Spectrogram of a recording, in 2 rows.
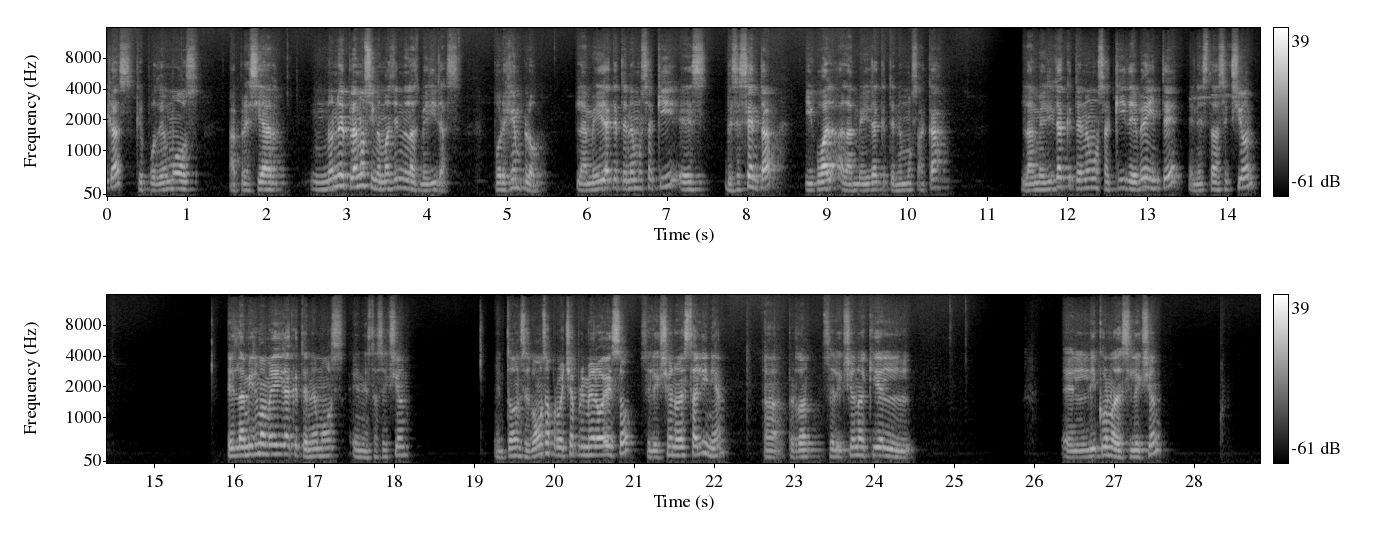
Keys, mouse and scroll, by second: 19.1-19.6 middle drag, 21.3 click, 24.9 click.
